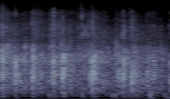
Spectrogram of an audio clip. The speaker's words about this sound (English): Can we give God's word a hand clap?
